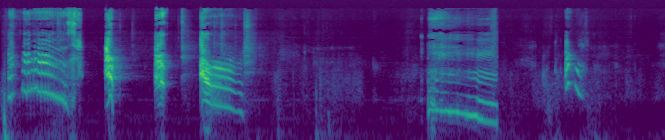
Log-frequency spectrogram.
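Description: A girl's voice imitating a wolf or dog: a string of short barks and yips that fall in pitch, with one longer, lower held call about halfway through. A dull thump of a landing on the carpet comes about four seconds in.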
